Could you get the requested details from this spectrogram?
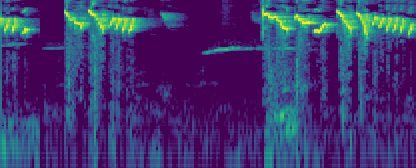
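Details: Lively white-eye (pleci) song for luring and tutoring quiet birds. Rapid high trilled chatter, a brief rising whistle in a pause, then a long run of fast, repeated shrill twitters.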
